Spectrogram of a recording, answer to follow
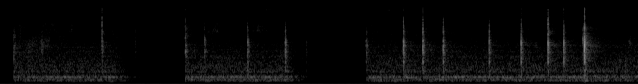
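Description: Chalk tapping and scratching on a blackboard as words are written. It comes in three spells, the last with a quick run of sharp ticks.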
